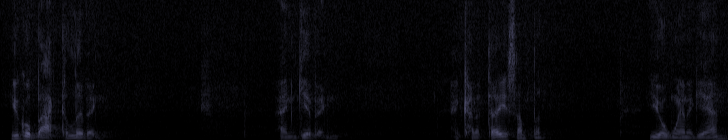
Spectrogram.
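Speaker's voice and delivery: low, very soft reassurance; intimate, earnest pastoral comfort; hushed encouragement. Real, not acted. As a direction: let it sink almost to a murmur, pausing between phrases. Preacher quietly encourages the downhearted.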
